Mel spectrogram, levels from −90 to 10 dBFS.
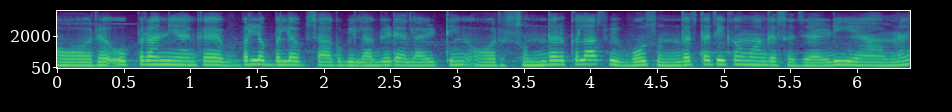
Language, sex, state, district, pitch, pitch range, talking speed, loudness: Rajasthani, female, Rajasthan, Nagaur, 185 Hz, 170-200 Hz, 205 wpm, -15 LUFS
